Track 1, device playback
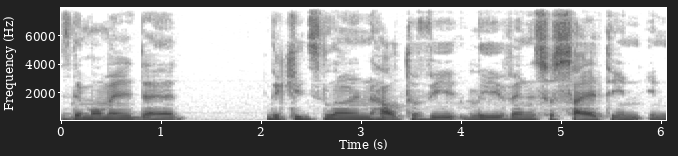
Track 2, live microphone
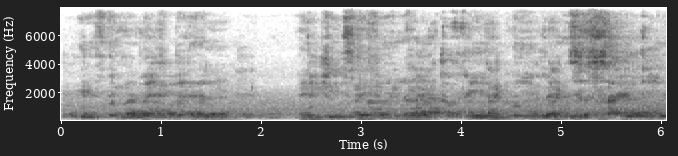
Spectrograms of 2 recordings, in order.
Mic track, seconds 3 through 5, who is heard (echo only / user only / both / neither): both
